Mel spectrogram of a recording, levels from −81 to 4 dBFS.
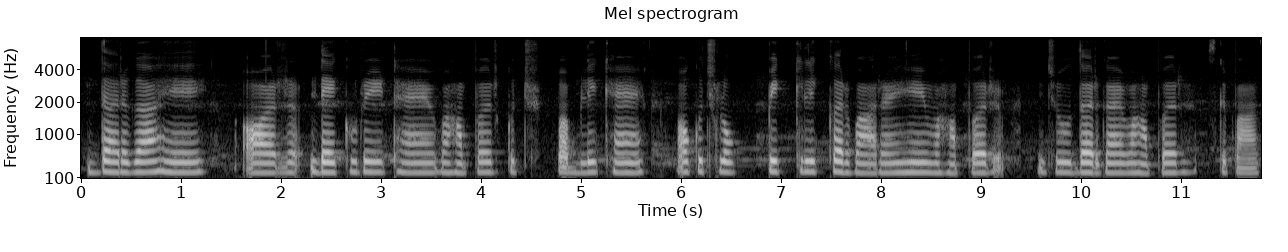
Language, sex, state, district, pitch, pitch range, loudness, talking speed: Hindi, female, Jharkhand, Jamtara, 205 Hz, 200-215 Hz, -24 LUFS, 135 wpm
